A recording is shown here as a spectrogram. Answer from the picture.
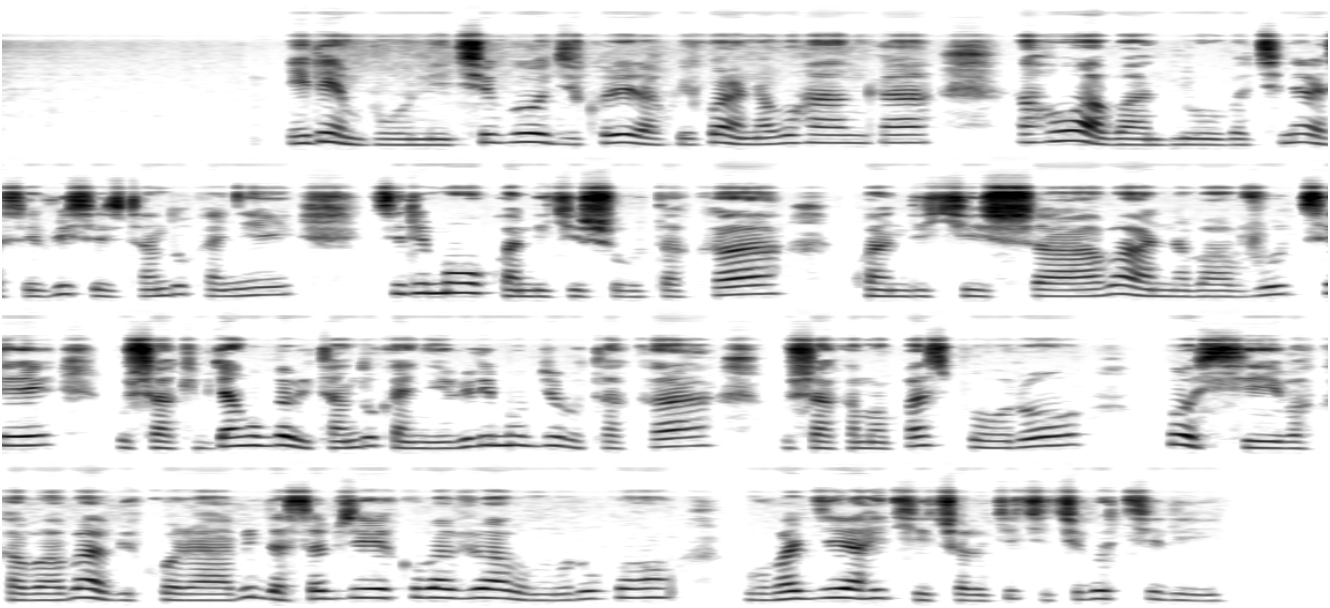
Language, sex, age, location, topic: Kinyarwanda, female, 18-24, Huye, government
